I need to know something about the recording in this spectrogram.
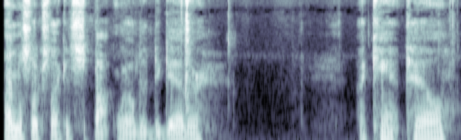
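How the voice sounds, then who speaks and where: A husky-voiced man thinking aloud in a casual, halting mutter as he hosts a hands-on repair video. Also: medium pitch, steady tone, mellow, a little hiss or hum. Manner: halting, muttering to himself while working. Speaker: repair hobbyist and video host.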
